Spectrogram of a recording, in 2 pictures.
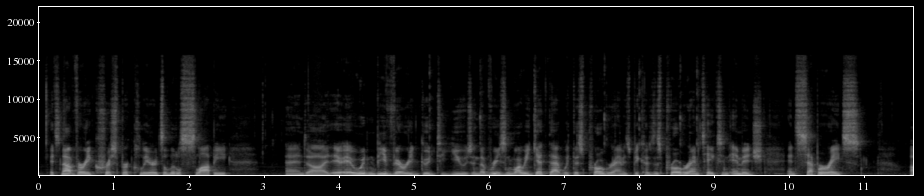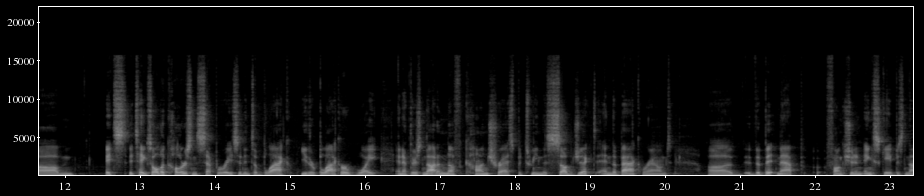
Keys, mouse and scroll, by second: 4.9 click, 6.1 middle click, 7.7 middle click, 8.8 middle click.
